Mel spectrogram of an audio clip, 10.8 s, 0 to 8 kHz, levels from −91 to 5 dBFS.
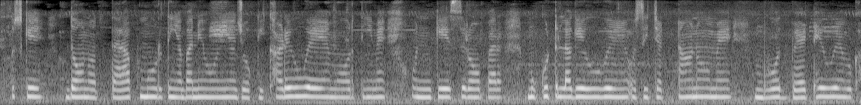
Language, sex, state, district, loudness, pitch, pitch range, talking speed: Hindi, female, Bihar, Purnia, -15 LUFS, 235 Hz, 230-245 Hz, 165 wpm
